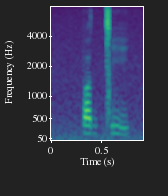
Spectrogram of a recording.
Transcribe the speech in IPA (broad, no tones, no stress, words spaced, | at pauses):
pɒdǀi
